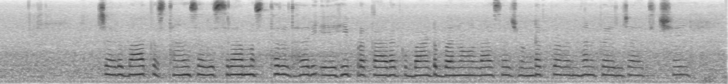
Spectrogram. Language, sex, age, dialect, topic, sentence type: Maithili, female, 18-24, Southern/Standard, agriculture, statement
